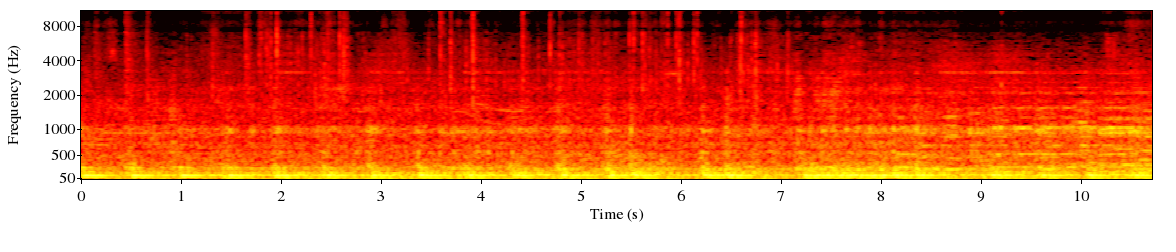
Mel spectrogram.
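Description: College marching band playing on the field, with bass drums beating about twice a second and sharp percussion hits on the beats.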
